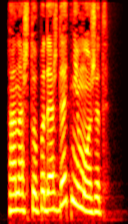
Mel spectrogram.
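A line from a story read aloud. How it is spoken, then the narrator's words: Grumbled. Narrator (Russian): проворчал он своему секретарю Джойс Уитерс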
